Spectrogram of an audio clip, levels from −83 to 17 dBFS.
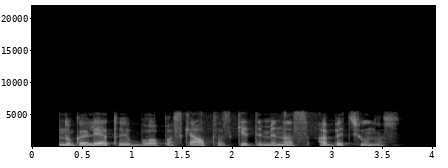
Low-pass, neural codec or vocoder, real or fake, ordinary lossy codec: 5.4 kHz; none; real; Opus, 64 kbps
